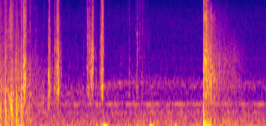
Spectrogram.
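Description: Scattered gunfire in the S.T.A.L.K.E.R. Anomaly game, several sharp shots at irregular intervals, some distant and quick in pairs, followed by one louder, closer crack.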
